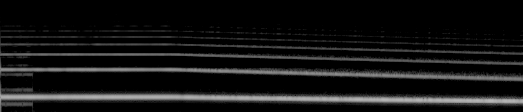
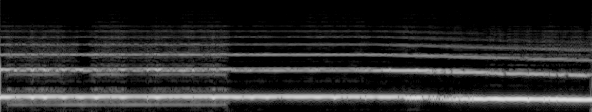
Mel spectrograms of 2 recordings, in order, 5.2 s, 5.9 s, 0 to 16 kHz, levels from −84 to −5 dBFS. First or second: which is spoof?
second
